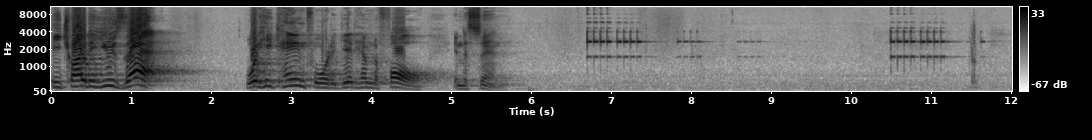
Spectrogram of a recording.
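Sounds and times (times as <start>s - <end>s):
speech: 0.0s - 1.4s, 2.4s - 5.7s
low hum: 0.0s - 12.0s
electronic timer alarm beeping: 6.7s - 9.2s, 10.4s - 12.0s.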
